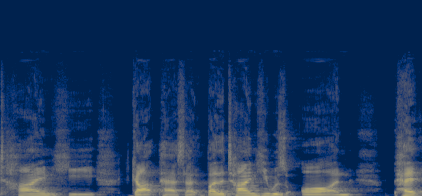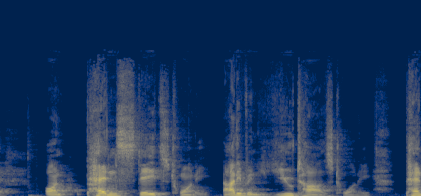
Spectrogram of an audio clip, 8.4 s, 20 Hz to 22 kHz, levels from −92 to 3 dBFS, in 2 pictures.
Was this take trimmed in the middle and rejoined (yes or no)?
no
